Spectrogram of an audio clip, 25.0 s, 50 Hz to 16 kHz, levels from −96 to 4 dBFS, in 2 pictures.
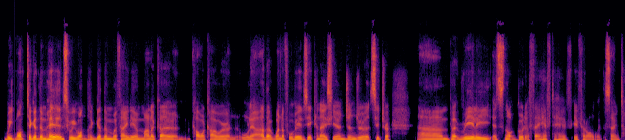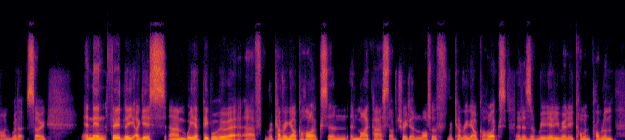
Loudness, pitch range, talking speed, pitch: -28 LUFS, 110-125 Hz, 185 wpm, 115 Hz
